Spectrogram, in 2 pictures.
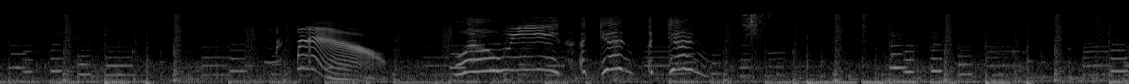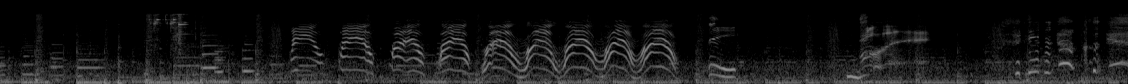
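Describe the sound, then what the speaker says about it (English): A toy cat in the video game Persona 5 Royal meows each time its head is pressed, giving a series of squeaky electronic mews over a steady game background, with voices speaking between them. "It meows when you press on its head."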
